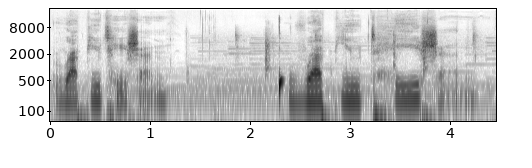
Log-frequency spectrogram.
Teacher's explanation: Emphasis on the third syllable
